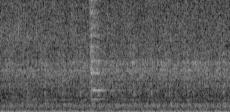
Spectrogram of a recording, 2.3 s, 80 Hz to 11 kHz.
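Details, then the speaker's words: V8 with aftermarket ECM, listened to bank by bank: lumpy, uneven idle with a loping low thump that skips a beat, at least one dead cylinder on one side, running on six cylinders; cause was crossed spark plug wires. "got a at least one dead hole over here yeah yeah this is not happy over here yeah the engine doesn't run right it's running on six cylinders"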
